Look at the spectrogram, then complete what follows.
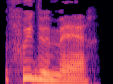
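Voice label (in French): "fruits de mer", French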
